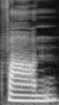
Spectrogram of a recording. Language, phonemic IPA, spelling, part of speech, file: Cantonese, /faːn˨/, faan6, romanization, Yue-faan6.ogg
- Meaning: 1. Jyutping transcription of 泛 2. Jyutping transcription of 汎 /泛 3. Jyutping transcription of 飯 /饭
